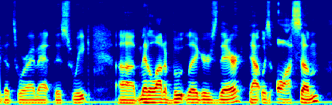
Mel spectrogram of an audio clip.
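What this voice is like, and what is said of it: Partly lost, strained voice. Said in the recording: “you might be able to hear it in my voice. I, I, I, lost a little bit of it last night”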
